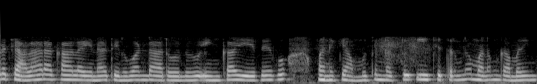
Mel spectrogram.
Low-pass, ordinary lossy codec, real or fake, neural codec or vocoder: 3.6 kHz; MP3, 32 kbps; real; none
